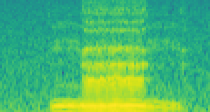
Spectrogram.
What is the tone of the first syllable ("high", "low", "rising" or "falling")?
falling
